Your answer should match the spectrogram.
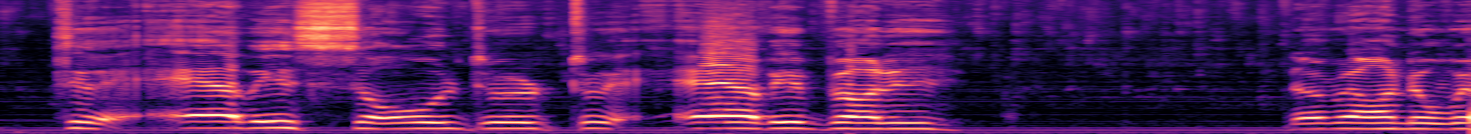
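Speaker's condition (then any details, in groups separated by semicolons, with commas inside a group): Cerebral palsy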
